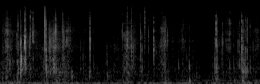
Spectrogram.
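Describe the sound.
A plastic snack bag with a built-in seal is pressed shut. Faint, crackly crinkling comes in several quick bursts of rustles and small snaps, with brief lulls between.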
